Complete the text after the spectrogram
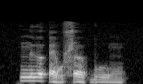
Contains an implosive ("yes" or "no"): yes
